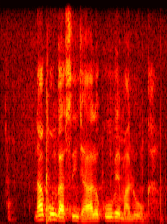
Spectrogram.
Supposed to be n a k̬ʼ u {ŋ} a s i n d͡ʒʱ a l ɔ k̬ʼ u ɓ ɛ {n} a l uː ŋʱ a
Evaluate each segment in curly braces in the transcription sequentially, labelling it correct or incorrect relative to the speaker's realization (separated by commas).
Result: correct, incorrect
